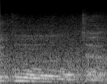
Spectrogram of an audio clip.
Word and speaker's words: compte: So look at that vowel as open as you can. Compte. Say it. Compte. Okay, can you put the k in front of the tongue?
